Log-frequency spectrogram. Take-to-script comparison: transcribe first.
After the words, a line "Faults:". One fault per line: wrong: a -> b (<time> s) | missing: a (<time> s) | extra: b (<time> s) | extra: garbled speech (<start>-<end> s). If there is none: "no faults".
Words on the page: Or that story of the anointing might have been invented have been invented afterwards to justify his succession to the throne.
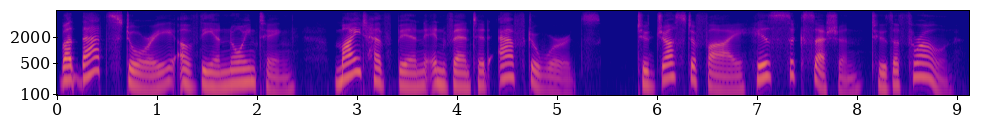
But that story of the anointing might have been invented afterwards to justify his succession to the throne.
Faults:
wrong: Or -> But (0.0 s)
missing: have been invented (4.3 s)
